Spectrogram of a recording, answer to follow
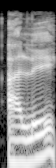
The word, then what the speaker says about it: allée: But then phonetically it doesn't exist, all right? So it's aller here and then aller here, the way you pronounce it.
